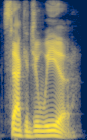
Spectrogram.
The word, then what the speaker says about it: Sacagawea: And the Limhi Shoshone do maintain that her name is indeed pronounced Sacagawea, just like I'm saying.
